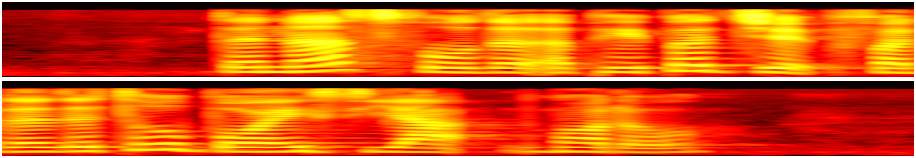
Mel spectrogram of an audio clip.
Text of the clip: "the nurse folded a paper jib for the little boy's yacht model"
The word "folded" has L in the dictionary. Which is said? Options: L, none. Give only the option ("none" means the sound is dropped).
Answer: L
